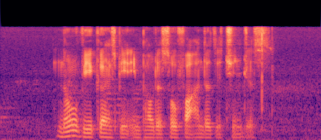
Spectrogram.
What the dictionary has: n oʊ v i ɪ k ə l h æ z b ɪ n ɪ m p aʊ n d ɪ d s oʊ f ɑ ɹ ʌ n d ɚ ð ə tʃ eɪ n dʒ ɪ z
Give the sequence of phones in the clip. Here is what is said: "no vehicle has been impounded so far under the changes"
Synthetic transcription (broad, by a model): n oʊ v i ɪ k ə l h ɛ s b ɪ n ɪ m p aʊ d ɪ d s oʊ f ɑ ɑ n d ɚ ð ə tʃ eɪ n dʒ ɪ s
